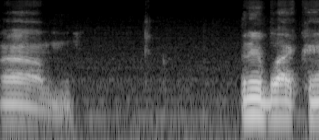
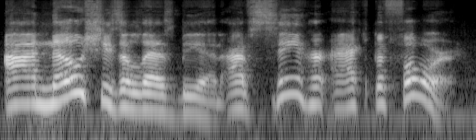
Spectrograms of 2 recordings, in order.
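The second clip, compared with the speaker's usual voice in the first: slow, higher-pitched Southern drawl; Southern accent; 8 semitones higher than usual. Acted. Man insisting he knows about an actress, Southern accent. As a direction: draw it out high with a Southern accent. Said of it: "I don't know why he's Southern".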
